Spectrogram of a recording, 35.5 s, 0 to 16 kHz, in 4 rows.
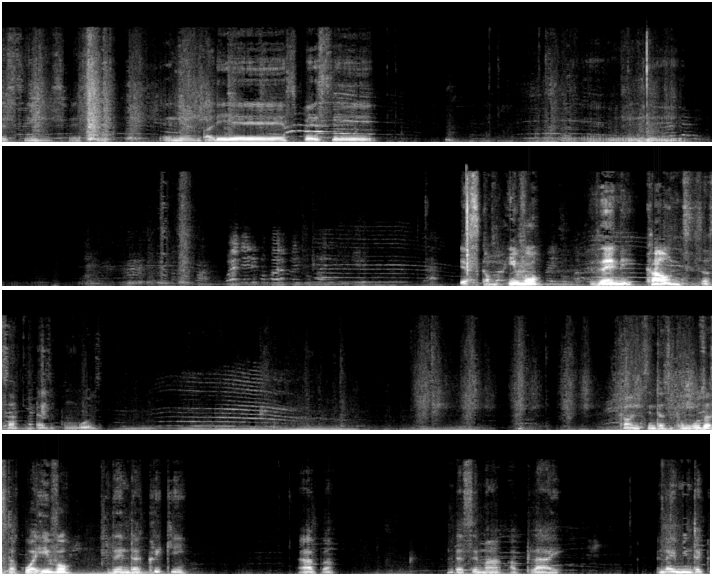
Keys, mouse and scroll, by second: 2.0-2.7 scroll up 5, 4.9-7.0 drag, 7.9-11.0 drag, 15.3-16.0 scroll down 5, 16.4-17.0 scroll up 2, 17.0 scroll down 1, 18.1-21.1 drag.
